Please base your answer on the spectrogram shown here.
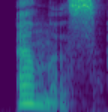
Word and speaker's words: endless: have the suffix less even though less is spelled l-e-s-s it's pronounced list meaningless endless thankless next we have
